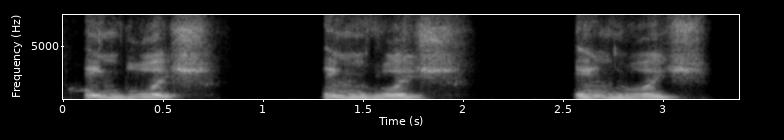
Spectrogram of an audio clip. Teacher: Que la sílaba tónica de esta palabra está con una vocal y corta, como en silver. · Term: silver pin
